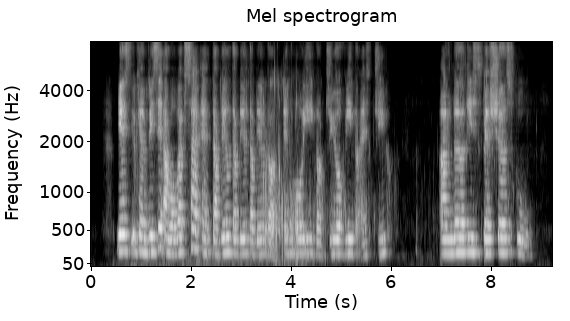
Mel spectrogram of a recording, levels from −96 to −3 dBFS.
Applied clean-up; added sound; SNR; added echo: neural mask model DeepFilterNet 3.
